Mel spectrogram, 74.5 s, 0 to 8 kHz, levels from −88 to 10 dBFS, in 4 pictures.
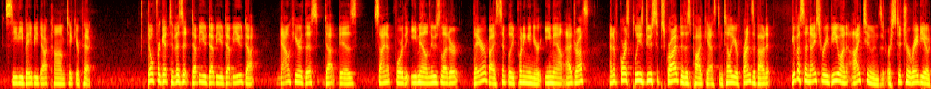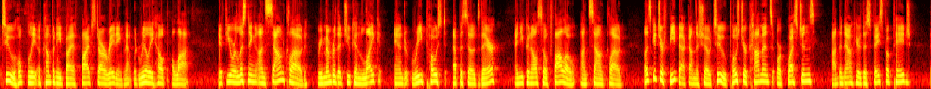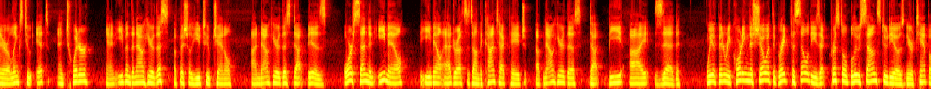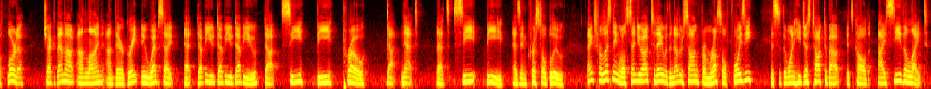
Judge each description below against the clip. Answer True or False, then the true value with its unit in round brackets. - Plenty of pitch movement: False (4.1 semitones)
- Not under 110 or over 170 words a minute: True (160 wpm)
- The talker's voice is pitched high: False (150 Hz)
